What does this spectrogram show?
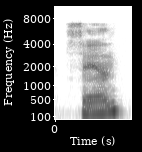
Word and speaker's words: sent: Aquí el verbo lo tenemos en pasado y se pronuncia sent, tiene que escuchar esa T, send, y aquí es send con D, send, ¿ok?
